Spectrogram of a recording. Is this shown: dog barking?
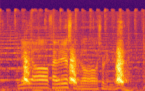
yes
